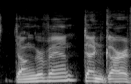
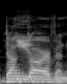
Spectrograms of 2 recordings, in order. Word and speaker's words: Dungarvan: Dungarvan? Dungarvan. You barbarian. Yeah. Yeah, I'm sorry. It's okay. Dungarvan. Sorry. Got a lot to prove. I guess I don't care about the Irish. Yeah, Dungarvan.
